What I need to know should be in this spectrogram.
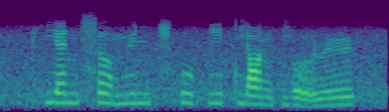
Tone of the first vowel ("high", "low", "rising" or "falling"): high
